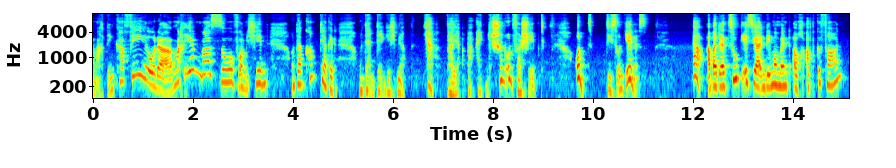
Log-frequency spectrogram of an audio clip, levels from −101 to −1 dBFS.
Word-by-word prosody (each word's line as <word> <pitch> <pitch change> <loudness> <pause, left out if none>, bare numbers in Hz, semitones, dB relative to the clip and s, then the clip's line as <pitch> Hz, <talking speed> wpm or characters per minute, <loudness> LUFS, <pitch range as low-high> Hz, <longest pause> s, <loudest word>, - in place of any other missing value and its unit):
mache - - -10
den 170 +3 -12
Kaffee 305 - -4
oder 180 -9 +5
mache 270 - -1
irgendwas 415 -3 -2
so 260 0 0
vor - - -2
mich 195 -1 -8
hin. 245 0 -4 0.4
Und 215 +2 -8
da 235 - +2
kommt 340 +7 -10
der 225 - +1
Ged 175 -3 -6 0.4
und 160 0 -9
dann 165 -6 -7
denke 160 -1 -11
ich 150 +1 -8
mir: 145 - -8 0.4
„Ja, - - 0 0.3
war - - -3
ja - - -7 0.2
aber - - -11
eigentlich 155 - -2
schon 285 -2 +3
unverschämt 220 - -3 0.6
und - - +5 0.4
dies 165 -4 -4
und 180 +4 -7
jenes.“ 300 +4 0 0.9
Ja, 350 - +4
aber 210 0 +7
der 210 0 +6
Zug 315 +8 +3
ist 250 0 +1
ja - - +9
in 195 - +1
dem 195 +2 +2
Moment 215 -2 +2
auch 185 -1 0
abgefahren 230 - -3
230 Hz, 165 wpm, -22 LUFS, 185-290 Hz, 0.9 s, ja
